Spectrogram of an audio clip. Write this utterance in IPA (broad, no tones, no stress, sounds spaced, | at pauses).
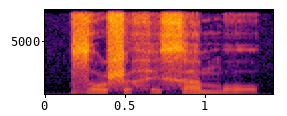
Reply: z ɔ ʂ ɐ h ɛ x a m ɔ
